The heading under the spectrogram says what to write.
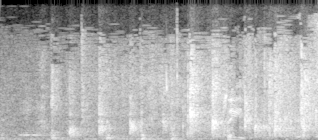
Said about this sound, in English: Please refrain from applauding. It's inappropriate in a court proceeding.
